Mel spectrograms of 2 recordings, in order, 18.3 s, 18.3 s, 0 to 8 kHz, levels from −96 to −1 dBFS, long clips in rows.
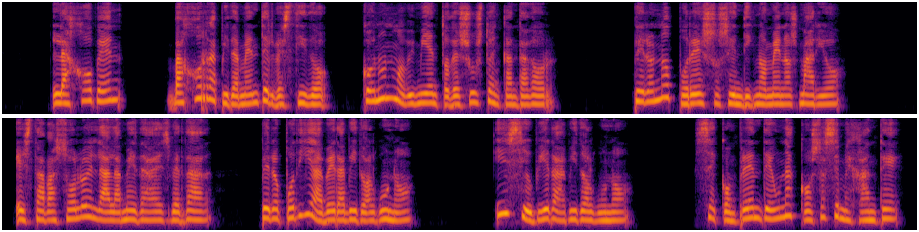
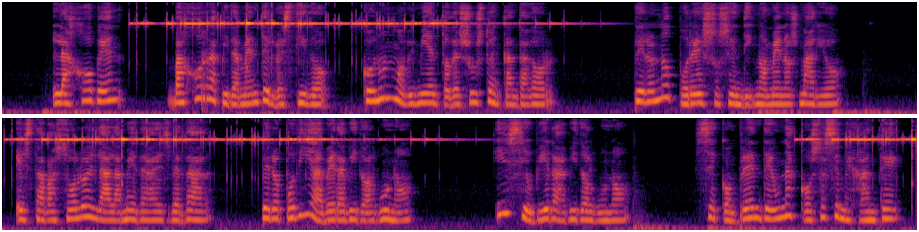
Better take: first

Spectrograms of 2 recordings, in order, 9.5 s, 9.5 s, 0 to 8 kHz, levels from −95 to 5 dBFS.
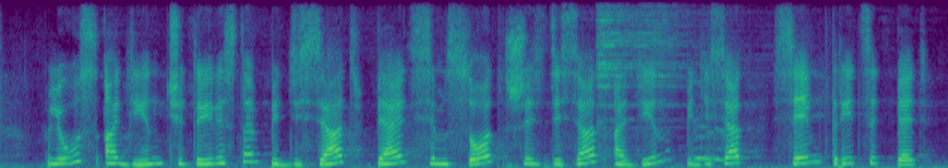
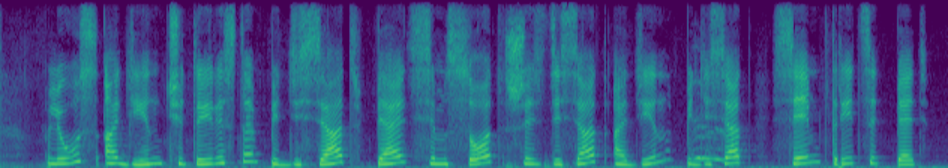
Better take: second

